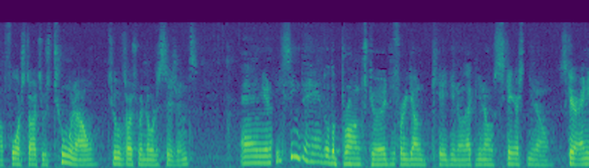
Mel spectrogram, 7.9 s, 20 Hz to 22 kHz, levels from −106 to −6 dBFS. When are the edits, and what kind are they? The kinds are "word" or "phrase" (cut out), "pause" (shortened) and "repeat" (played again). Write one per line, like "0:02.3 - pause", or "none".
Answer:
0:01.6 - word
0:03.6 - word
0:04.9 - word
0:05.2 - word
0:06.3 - word
0:06.9 - word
